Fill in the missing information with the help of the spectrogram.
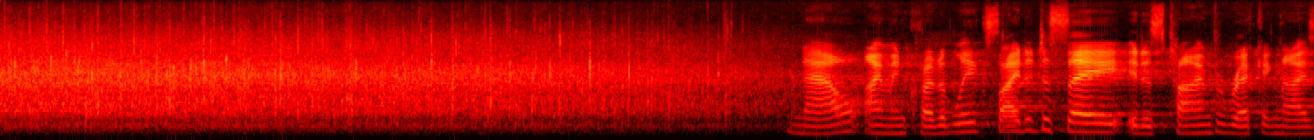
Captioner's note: applause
